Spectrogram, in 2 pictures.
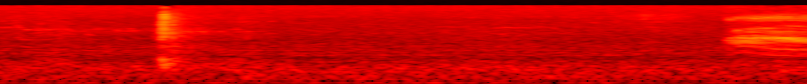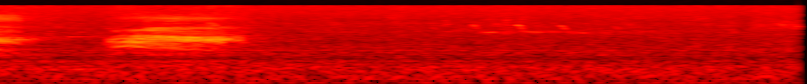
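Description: A bird giving two harsh calls about a second apart, each lasting about half a second, after a single sharp click.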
